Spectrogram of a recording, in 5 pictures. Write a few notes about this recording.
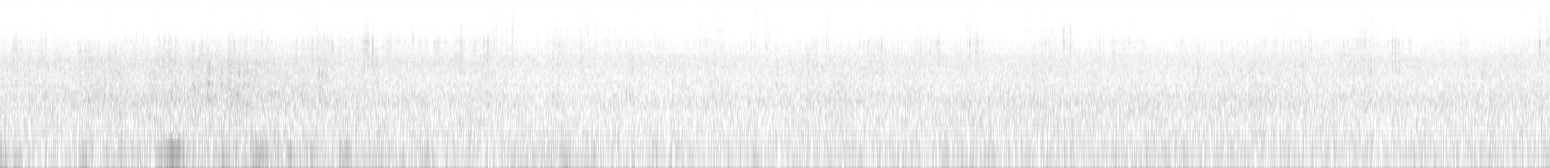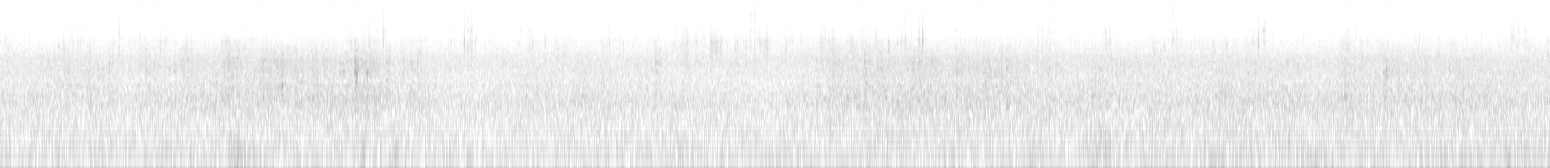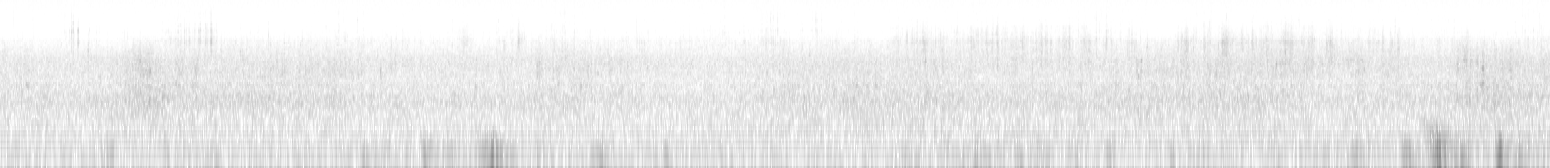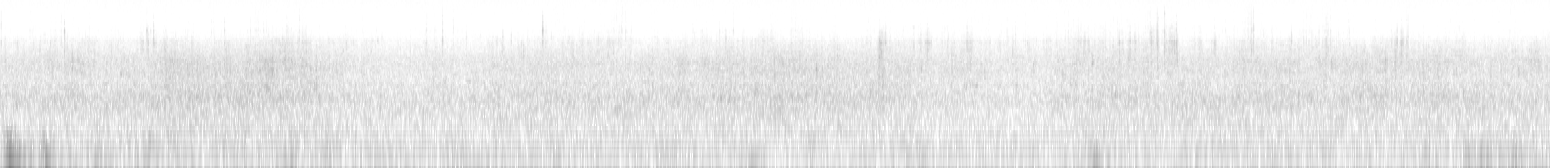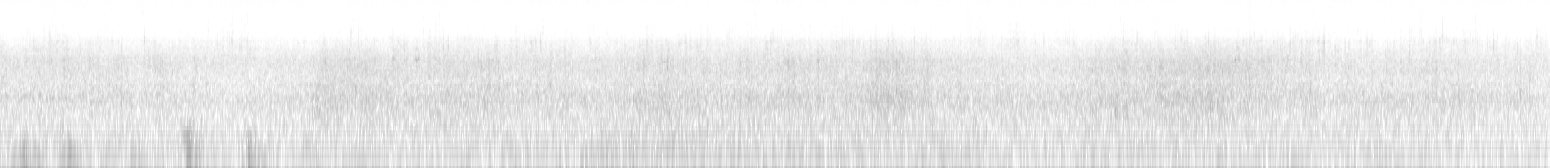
two hydrophones burried in dunes sand. windy day.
